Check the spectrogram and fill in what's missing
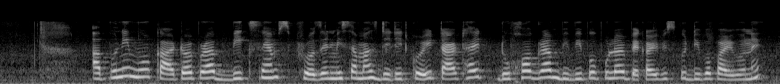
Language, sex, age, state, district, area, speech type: Assamese, female, 30-45, Assam, Lakhimpur, rural, read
